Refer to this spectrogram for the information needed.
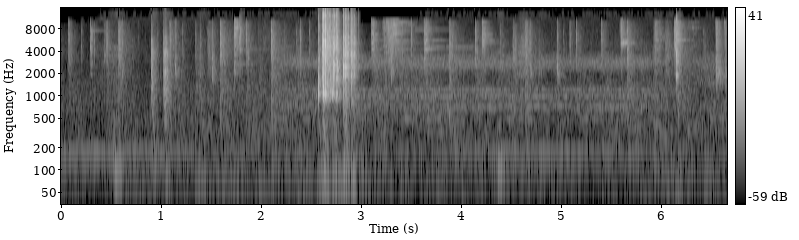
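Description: A short, sharp clatter of dice rolling in a dice box to make a roll to hit, a quick rattling burst with a few faint clicks before and after against a quiet background hum.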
